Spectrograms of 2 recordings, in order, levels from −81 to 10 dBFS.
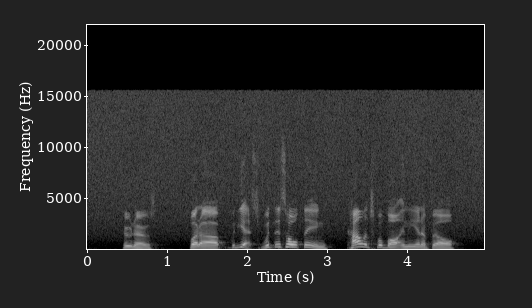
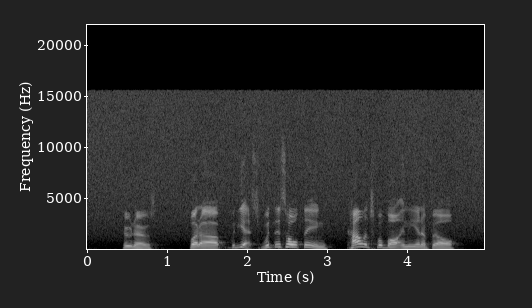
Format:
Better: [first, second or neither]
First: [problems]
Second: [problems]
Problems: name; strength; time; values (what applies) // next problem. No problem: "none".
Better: neither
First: hiss; noticeable; throughout; 10 dB below the speech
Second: hiss; noticeable; throughout; 10 dB below the speech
